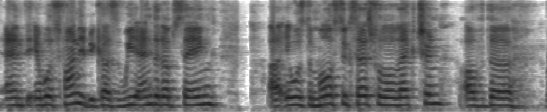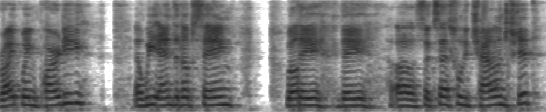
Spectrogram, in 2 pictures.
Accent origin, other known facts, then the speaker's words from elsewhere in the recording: Austria; I'm from Austria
